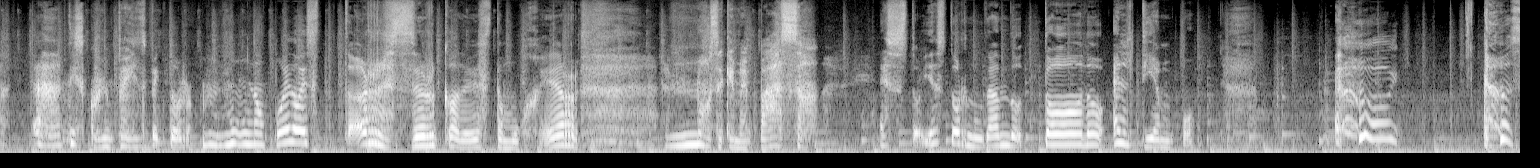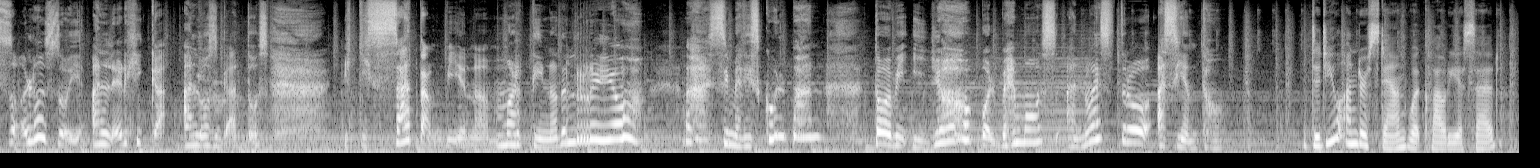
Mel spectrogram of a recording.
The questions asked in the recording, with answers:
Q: Did you understand what Claudia said?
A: Soy alérgica a los gatos.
